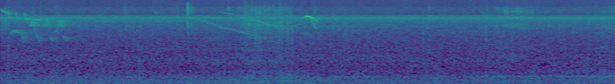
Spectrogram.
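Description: Faint outdoor background: a steady high-pitched insect drone, with a few short descending bird chirps in the middle.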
